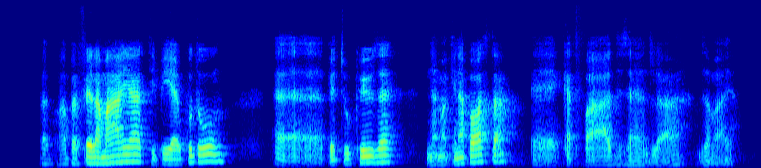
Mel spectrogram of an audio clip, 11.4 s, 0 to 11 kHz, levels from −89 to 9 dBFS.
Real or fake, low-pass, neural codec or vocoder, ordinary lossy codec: fake; 9.9 kHz; codec, 24 kHz, 0.5 kbps, DualCodec; AAC, 32 kbps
